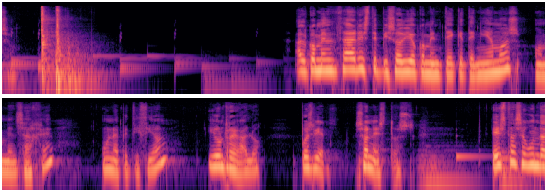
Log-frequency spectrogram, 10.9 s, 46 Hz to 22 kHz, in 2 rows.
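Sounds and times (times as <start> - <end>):
speech: 0.0 - 0.3, 2.9 - 10.8
faint latch clicks: 0.4 - 1.0
door slamming shut with a heavy double thud: 0.4 - 1.1.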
